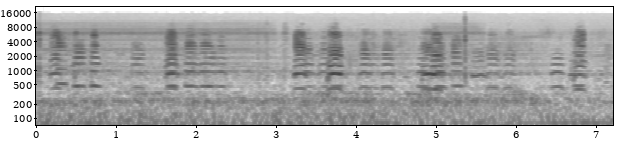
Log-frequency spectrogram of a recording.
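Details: Trumpeter swans in Heber Springs, Arkansas: a flock giving many overlapping nasal honking calls, short bugle-like notes in bursts and pairs, with steady low background rumble.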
